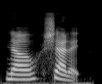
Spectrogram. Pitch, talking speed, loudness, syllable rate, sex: 235 Hz, 175 wpm, -17 LUFS, 4.1 syllables/s, female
